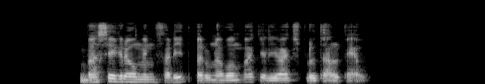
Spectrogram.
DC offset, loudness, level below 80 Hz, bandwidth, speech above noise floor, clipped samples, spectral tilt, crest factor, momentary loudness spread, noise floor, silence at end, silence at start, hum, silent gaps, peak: under 0.1%; -19 LUFS; -56 dBFS; 7.6 kHz; over 72 dB; under 0.1%; -4.5 dB/octave; 18 dB; 7 LU; under -90 dBFS; 1.2 s; 0.8 s; none; none; -2 dBFS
